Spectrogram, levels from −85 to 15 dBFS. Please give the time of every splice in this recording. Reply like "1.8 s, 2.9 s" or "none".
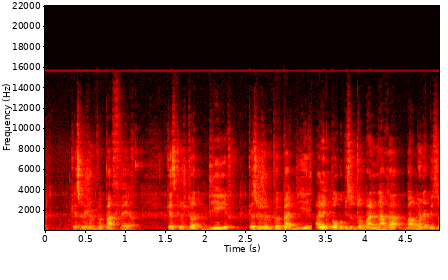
3.3 s

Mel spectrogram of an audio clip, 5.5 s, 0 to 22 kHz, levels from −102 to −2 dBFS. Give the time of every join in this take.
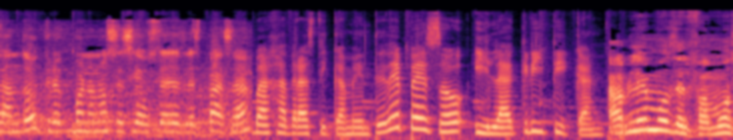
1.9 s, 4.5 s

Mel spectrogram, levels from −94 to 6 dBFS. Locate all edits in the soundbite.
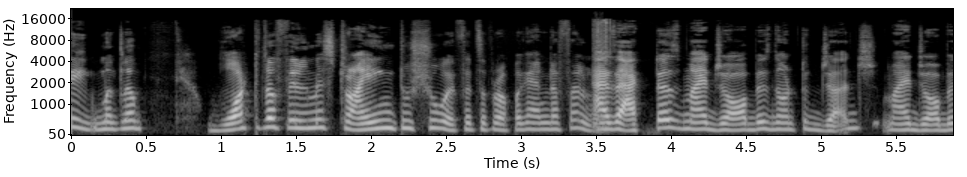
3.5 s

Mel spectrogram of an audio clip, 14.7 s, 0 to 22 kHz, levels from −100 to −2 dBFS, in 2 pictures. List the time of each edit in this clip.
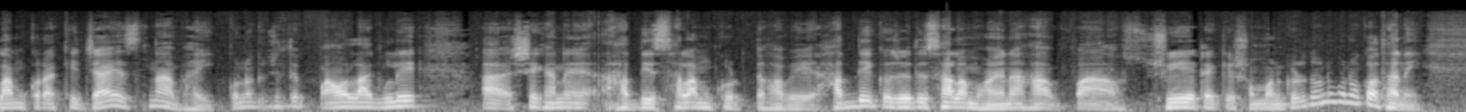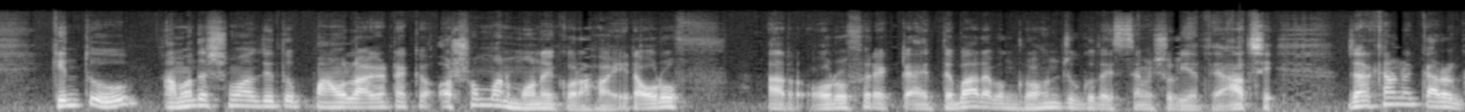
none

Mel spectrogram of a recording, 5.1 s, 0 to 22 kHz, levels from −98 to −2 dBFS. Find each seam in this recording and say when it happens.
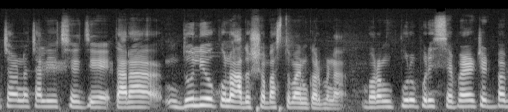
none

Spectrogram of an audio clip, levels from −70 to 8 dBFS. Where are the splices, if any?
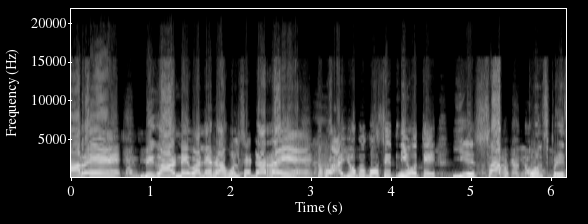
3.0 s

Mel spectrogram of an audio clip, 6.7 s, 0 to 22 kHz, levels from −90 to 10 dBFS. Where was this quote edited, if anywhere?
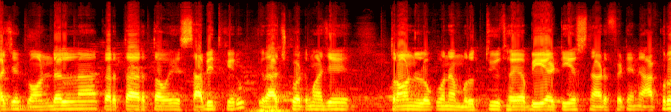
2.5 s

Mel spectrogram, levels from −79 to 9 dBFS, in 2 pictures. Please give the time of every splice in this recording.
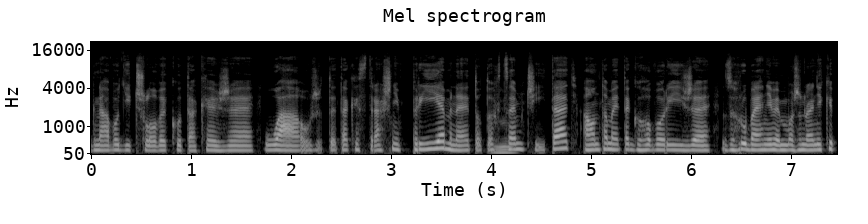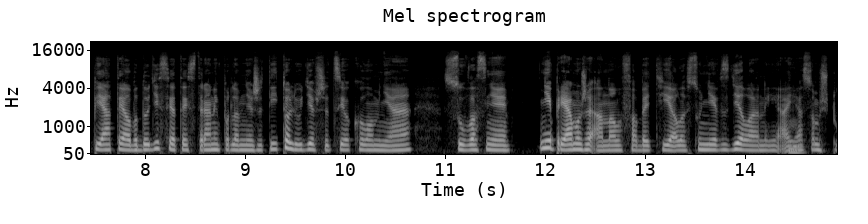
1.7 s, 4.8 s, 6.3 s

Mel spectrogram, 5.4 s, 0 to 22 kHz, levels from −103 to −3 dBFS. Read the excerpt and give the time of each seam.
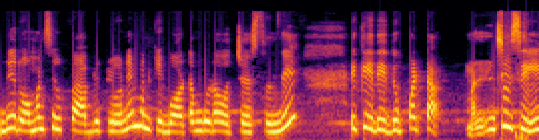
none

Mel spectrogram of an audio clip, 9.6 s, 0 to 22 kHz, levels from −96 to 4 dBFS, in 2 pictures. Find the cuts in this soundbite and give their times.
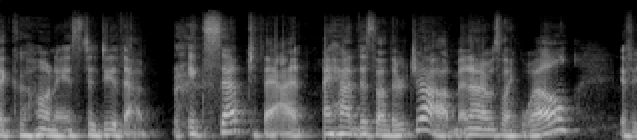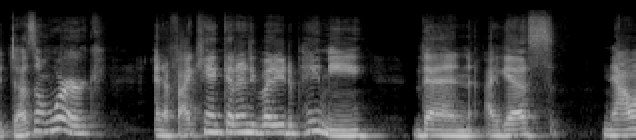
none

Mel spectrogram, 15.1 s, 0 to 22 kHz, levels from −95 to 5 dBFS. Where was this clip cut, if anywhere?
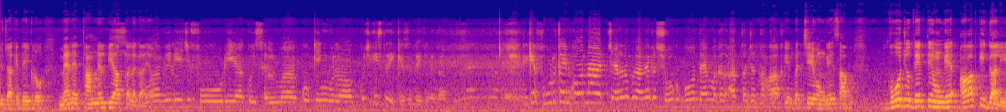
2.1 s, 11.7 s

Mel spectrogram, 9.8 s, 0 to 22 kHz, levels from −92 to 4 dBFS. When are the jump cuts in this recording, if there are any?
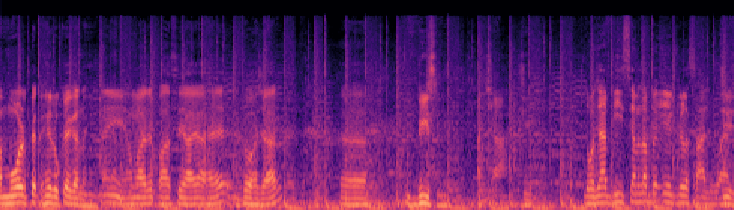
none

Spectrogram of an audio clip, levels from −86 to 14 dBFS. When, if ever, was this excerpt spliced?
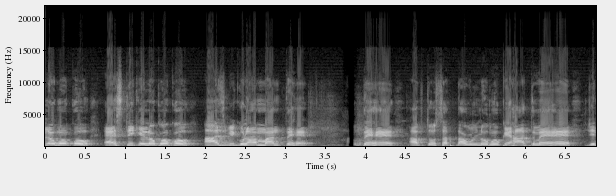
3.9 s

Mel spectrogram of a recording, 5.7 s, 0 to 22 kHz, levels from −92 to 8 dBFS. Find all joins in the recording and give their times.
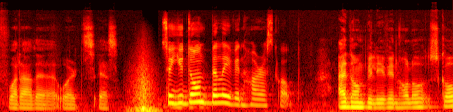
1.9 s

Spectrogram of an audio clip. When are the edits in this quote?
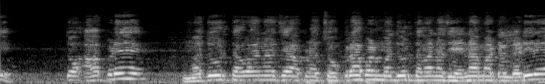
none

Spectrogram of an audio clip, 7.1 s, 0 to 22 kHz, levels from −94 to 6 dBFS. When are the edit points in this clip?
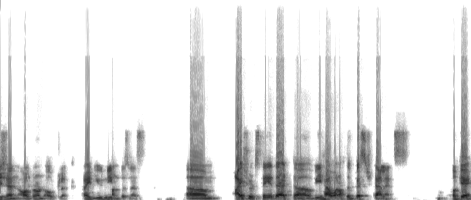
1.7 s

